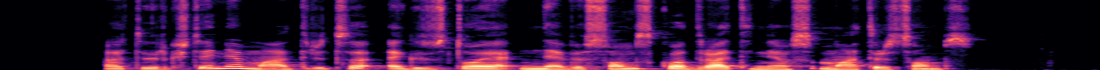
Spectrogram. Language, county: Lithuanian, Kaunas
